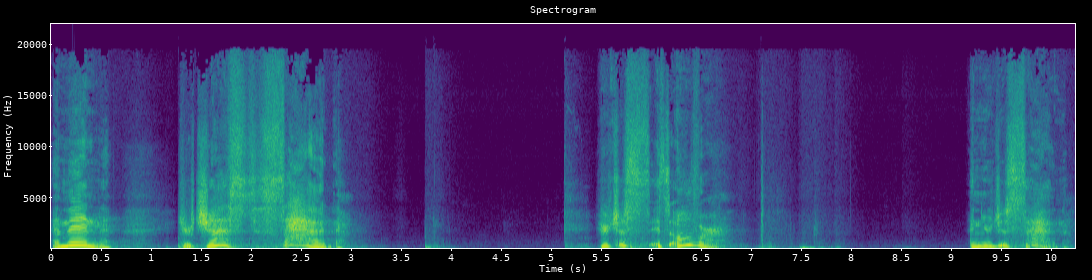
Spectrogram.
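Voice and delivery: slow, high, sorrowful lament; a preacher grieving the lost dream. Acted. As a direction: draw it out mournfully. Preaching the grief stage.

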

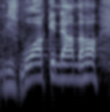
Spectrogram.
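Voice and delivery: ordinary delivery

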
